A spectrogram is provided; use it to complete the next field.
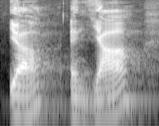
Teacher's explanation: some of the words, for example, ya and ya, one with a glottal sound and one without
